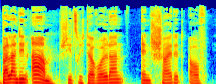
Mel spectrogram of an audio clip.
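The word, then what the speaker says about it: Roldán: Roldan, vielleicht Betonung auf der zweiten Silbe, das mag sein, ja.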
